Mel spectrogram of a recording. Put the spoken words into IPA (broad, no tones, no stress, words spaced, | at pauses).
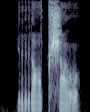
ritˤʃo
